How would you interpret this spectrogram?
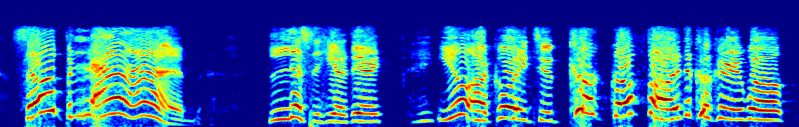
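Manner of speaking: high, loud, theatrical; grand dame dripping praise; gushing posh mare. Acted. Sapphire Swords praising Carrot Top, high and gushing.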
